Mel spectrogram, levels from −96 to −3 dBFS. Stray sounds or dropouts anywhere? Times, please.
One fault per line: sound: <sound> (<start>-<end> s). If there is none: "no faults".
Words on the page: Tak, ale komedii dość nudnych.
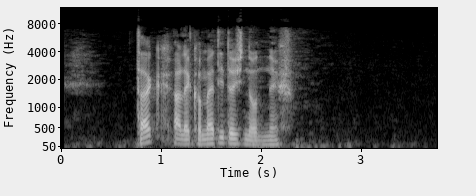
no faults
